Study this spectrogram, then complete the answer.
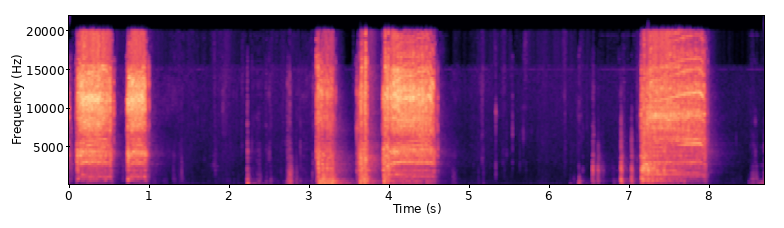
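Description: Rapid whirring bursts of a power ratchet or impact driver with a 10mm socket spin out the rear control arm mounting bolts on a 2007-2017 Jeep Patriot 2.4L, several loud close runs separated by short pauses.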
